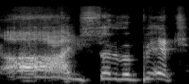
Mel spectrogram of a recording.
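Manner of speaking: high, loud wail then curse; hammed-up pained cursing; mock outraged yell. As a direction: imitate a helpless victim's outcry. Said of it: "he's like".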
